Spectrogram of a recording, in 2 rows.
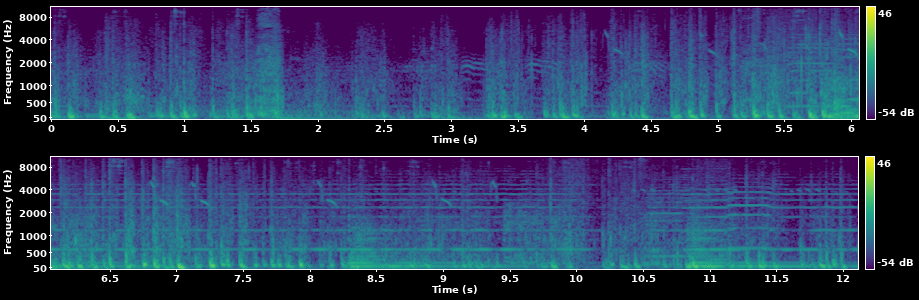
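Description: Galloping horse hooves in Red Dead Redemption 2 pound in a fast, steady clip-clop rhythm, close and continuous, with occasional whinnies and game music swelling in the background.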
